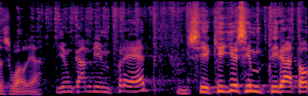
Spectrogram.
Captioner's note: non-english speech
